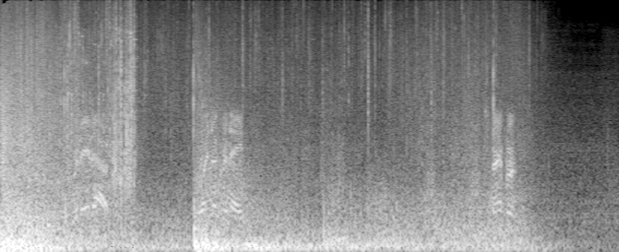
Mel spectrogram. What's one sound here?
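A fire roars and crackles close by.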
